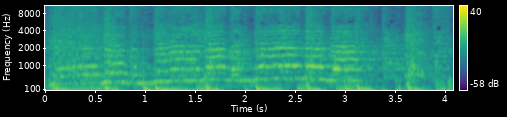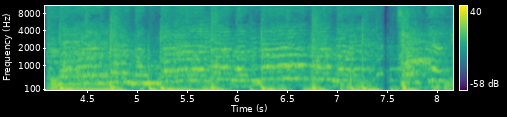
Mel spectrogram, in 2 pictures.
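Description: K-pop girl group singing live into microphones over a dance-pop backing track. About four seconds in, a louder passage with heavier bass comes in.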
